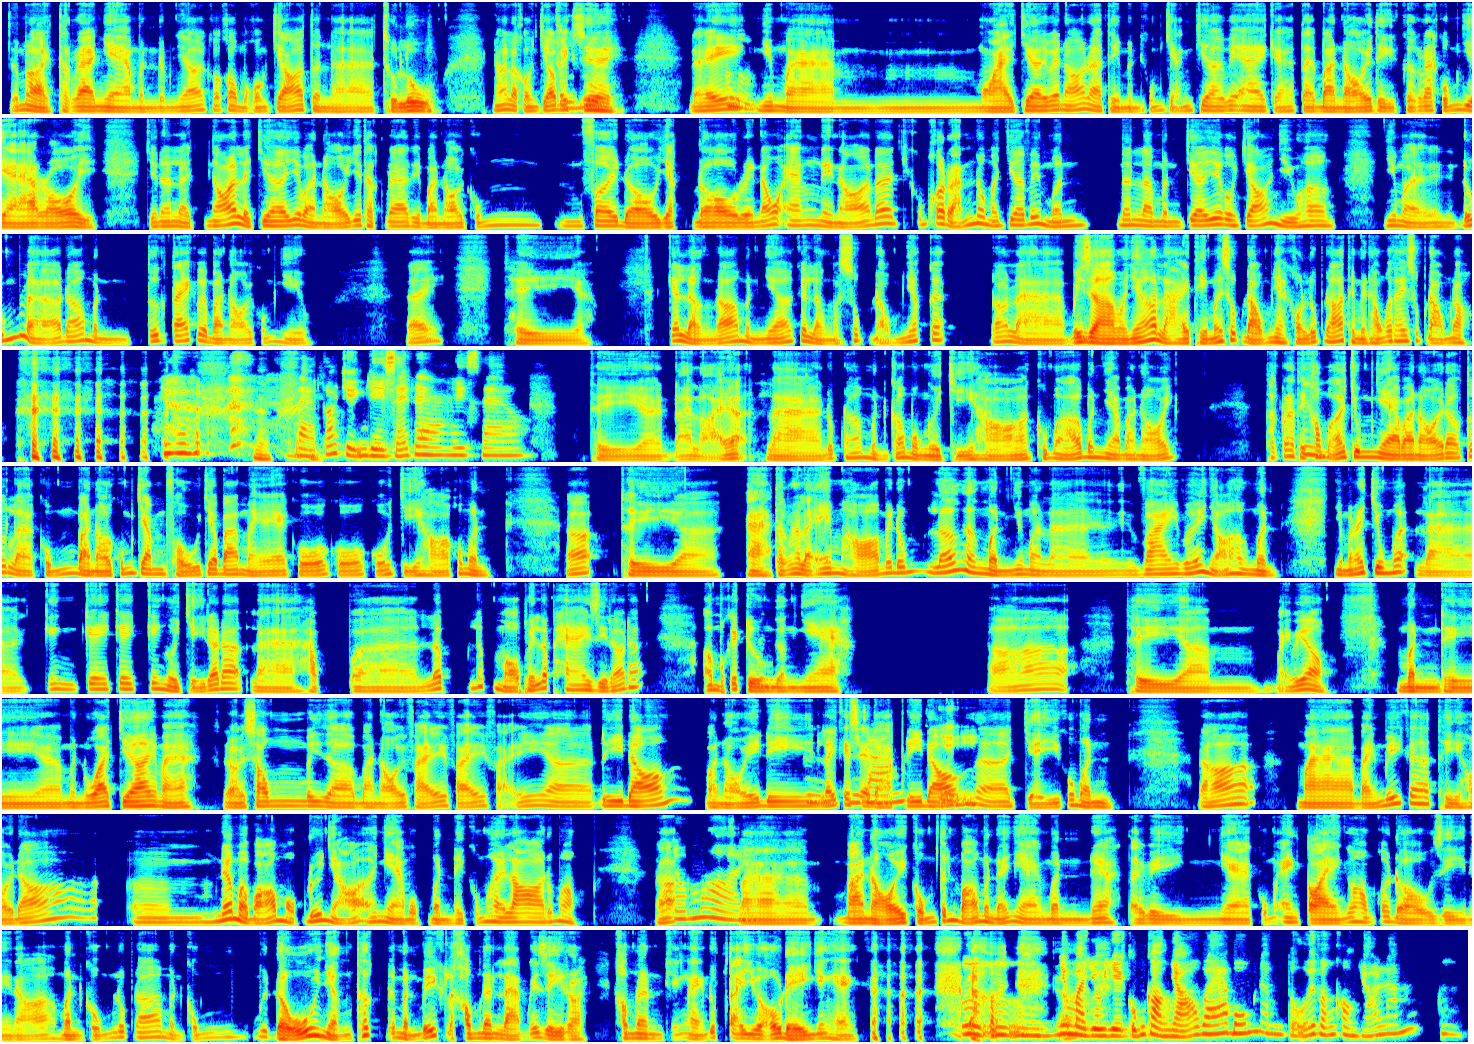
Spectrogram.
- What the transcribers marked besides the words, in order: laugh; tapping; laugh; laughing while speaking: "Đó"
- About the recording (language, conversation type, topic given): Vietnamese, podcast, Ông bà đã đóng vai trò như thế nào trong tuổi thơ của bạn?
